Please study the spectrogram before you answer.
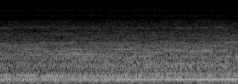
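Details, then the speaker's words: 2021 Jeep Wrangler 4xe plug-in hybrid, 300-volt electric AC compressor in hot weather, seen drawing up to 6 kW: blower lowered from max to speed 1, fairly loud steady mid-pitched whine winding down, no rattle or grinding; normal. "it's still pretty loud right now and you can hear it the duty cycle is starting to come down"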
